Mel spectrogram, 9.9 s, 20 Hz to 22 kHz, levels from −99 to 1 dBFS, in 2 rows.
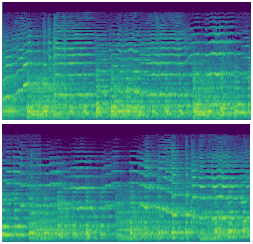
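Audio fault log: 5.75–7.85 s: de-emphasis applied wrongly; a wrongly applied treble cut slopes the top down about 11 dB at 10 kHz, muffling the sound.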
